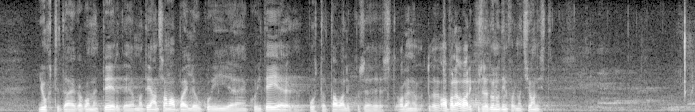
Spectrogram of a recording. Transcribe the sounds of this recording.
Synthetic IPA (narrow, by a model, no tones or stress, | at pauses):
juht̪id̪̥ɑeɡ̥ɑko̞mːe̞nt̪ːˑe̞ːɾid̪̥ɑjɑmɑt̪e̞ɑnsɑmɑpɑlʲjukujkujt̪e̞je̞puht̪ɑt̪ːɑvɑlikːˑusest̪o̞lenɑvɑlikːˑusele̞t̪ulnːud̪info̞rmɑt̪sio̞ːnʲist̪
